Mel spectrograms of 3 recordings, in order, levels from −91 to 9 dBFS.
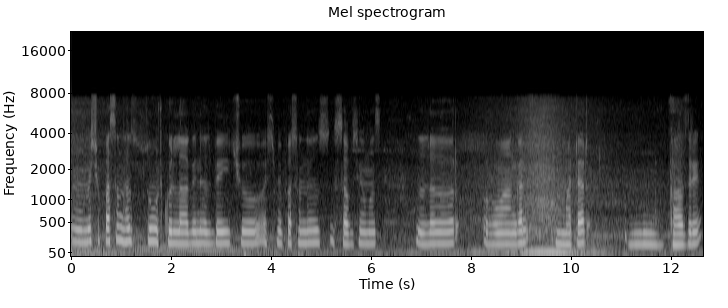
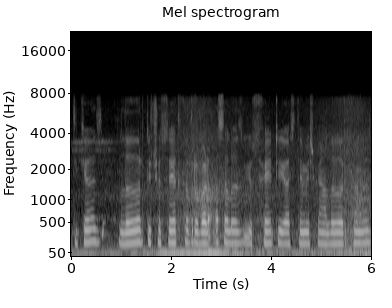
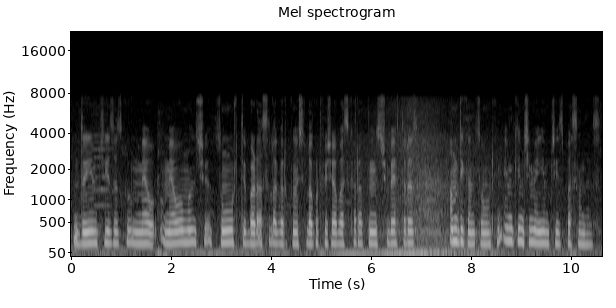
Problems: constant background noise, low volume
